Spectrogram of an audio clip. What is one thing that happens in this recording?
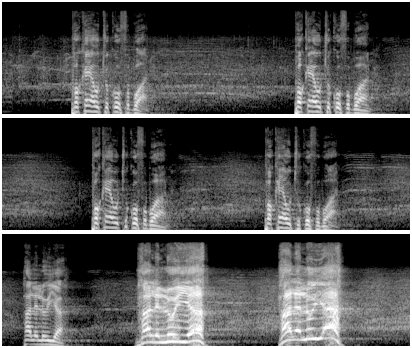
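A man preaches forcefully into a microphone, heard through loudspeakers in a large echoing hall.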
